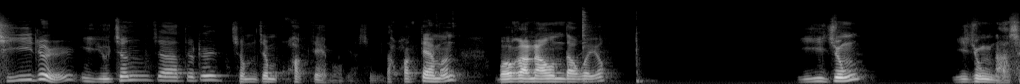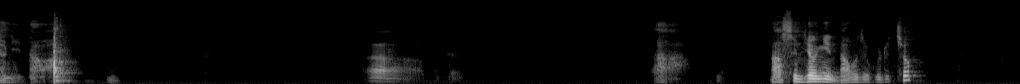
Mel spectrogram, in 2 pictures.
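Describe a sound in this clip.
An elderly man lectures calmly through a headset microphone, in bursts with pauses.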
